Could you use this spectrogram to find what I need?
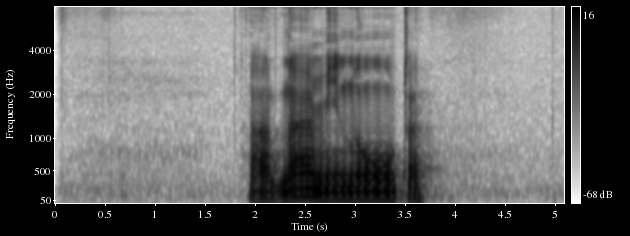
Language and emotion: Russian, sad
